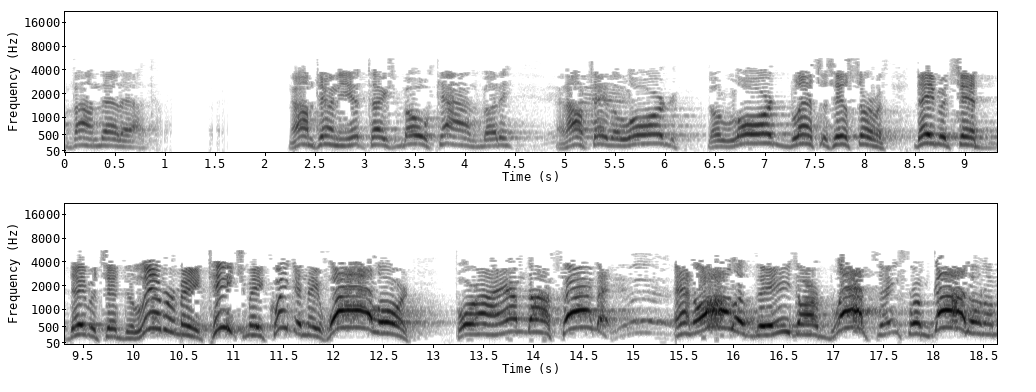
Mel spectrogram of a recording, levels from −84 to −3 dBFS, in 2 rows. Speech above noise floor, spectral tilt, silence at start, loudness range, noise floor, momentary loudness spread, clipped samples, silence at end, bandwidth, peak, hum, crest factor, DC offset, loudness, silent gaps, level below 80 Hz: over 73 dB; -8.5 dB/octave; 0.1 s; 13 LU; under -90 dBFS; 18 LU; under 0.1%; 0 s; 5.8 kHz; -2 dBFS; none; 16 dB; under 0.1%; -17 LUFS; 1.09-1.42 s, 1.63-2.21 s; -76 dBFS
